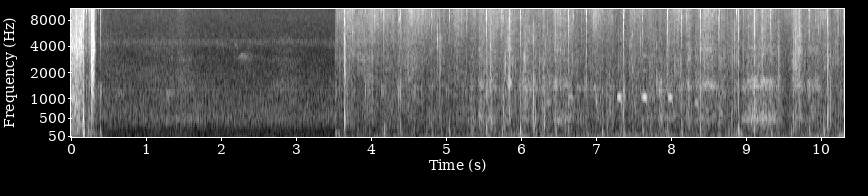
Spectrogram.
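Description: Footsteps moving quickly through tall dry grass and brush, a dense run of crunching and swishing steps that starts abruptly about a third of the way in, after a quiet stretch. A brief loud knock comes at the very start.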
